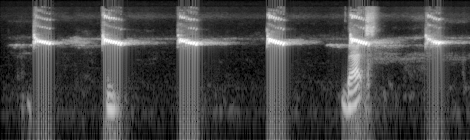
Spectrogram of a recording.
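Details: Carolina wren alarm call given when sensing danger: a harsh, buzzy rasp like a thumb run over a comb, repeated about once a second, six times, with no other sounds.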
